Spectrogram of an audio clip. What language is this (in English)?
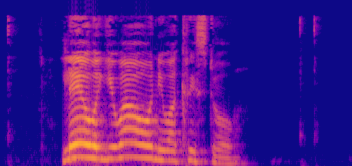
Swahili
